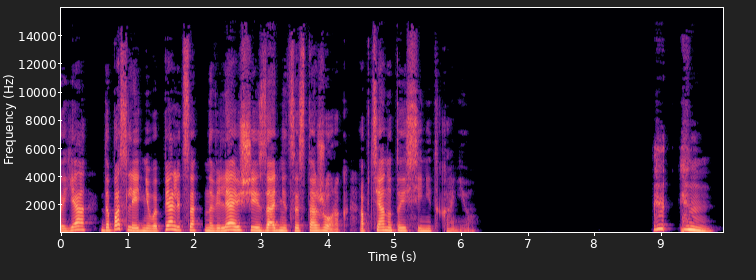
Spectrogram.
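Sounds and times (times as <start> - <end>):
speech: 0.0 - 6.3, 8.9 - 9.8
single person clearing throat: 8.9 - 9.9.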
